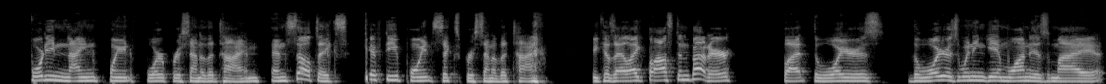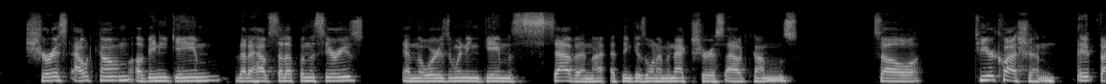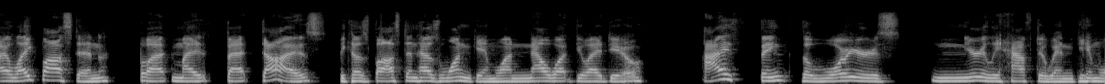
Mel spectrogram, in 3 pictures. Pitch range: 145-165 Hz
